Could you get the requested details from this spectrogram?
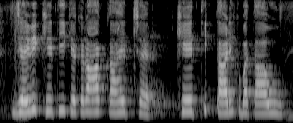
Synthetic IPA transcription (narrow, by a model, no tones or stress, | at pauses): d͡ʒebikʰet̪ikekɾakːəɦɛt̪̚t͡ʃʰɛkʰet̪ik̚t̪aɾikbət̪au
